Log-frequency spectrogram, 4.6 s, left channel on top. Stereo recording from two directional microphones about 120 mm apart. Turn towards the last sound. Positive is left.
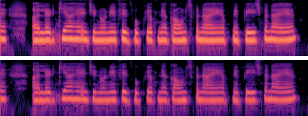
turn(degrees=45)  # may be behind; listen again after turning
